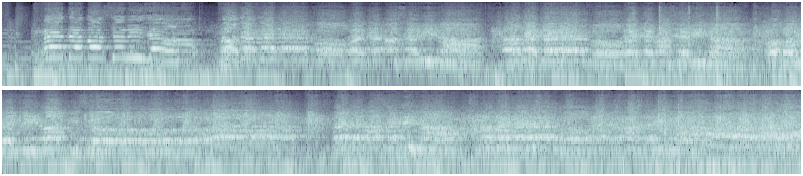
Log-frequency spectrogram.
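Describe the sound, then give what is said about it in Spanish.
A crowd of Cádiz football fans outside the Cádiz club facilities shouts and chants together in loud, sustained unison, criticizing Vizcaíno, their voices rising and falling in a rhythmic protest chant that carries through the entire stretch without pause. “Así ha sido, pues, no sé, criticado Vizcaíno.”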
